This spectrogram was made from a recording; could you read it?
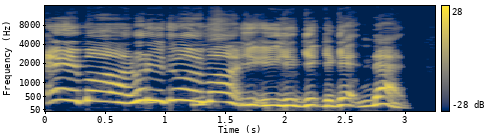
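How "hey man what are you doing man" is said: much higher-pitched fake Jamaican accent. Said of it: "the fake Jamaican accent".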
